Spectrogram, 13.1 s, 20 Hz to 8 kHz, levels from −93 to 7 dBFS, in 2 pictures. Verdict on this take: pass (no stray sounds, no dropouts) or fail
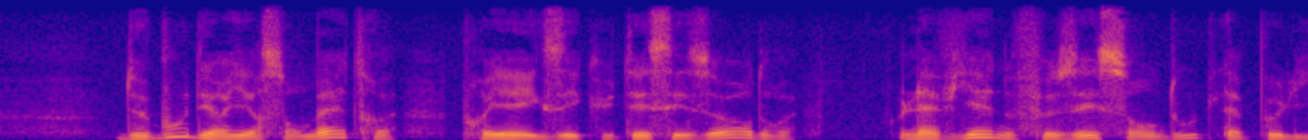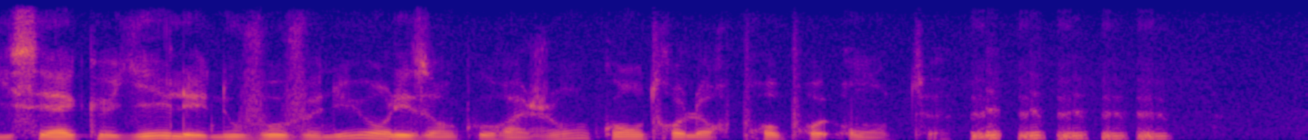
fail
